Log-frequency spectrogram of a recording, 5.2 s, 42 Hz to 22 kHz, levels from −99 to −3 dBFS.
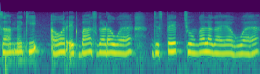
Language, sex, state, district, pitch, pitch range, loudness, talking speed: Hindi, female, Jharkhand, Garhwa, 265 Hz, 250-280 Hz, -15 LUFS, 175 wpm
